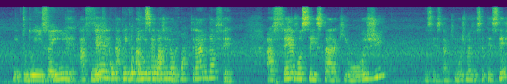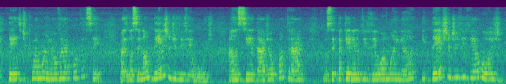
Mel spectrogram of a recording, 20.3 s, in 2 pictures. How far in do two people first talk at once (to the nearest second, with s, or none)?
2 s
